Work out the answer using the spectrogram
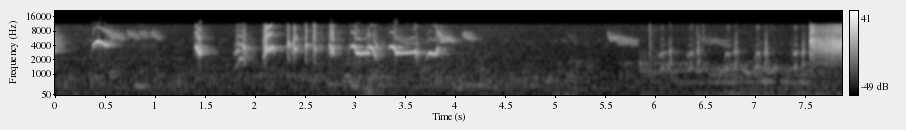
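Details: Caged oriental magpie-robin in morning competitive song: loud whistled notes and a rapid burst of chirps, then a quieter pause followed by softer warbled phrases and a rising hiss at the close.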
